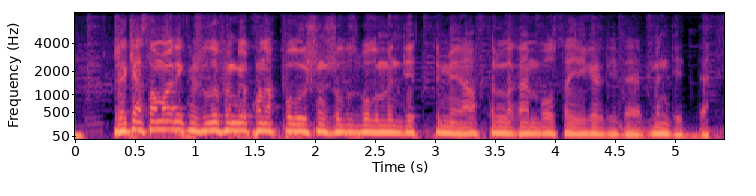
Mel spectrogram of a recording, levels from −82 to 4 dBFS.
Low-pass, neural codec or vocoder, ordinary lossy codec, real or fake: none; none; none; real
